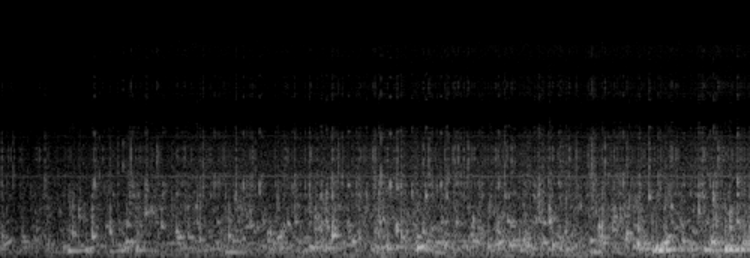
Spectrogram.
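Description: Muffled, low gurgling and rumbling of stream water, as heard underwater. It grows a little louder near the end.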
